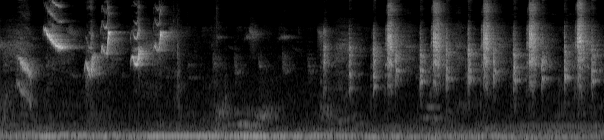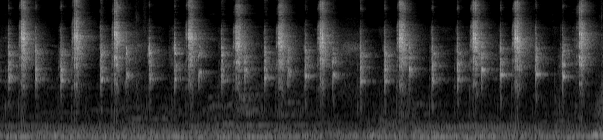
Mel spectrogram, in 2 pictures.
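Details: Long-tailed shrike with old-style song material: a few high squeaky notes, then a long series of rasping, scratchy chatter bursts repeated roughly twice a second.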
